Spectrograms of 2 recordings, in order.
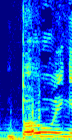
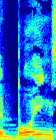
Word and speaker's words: Boeing: Boeing är det mycket riktigt, eller Boeing som man kan uttala om.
